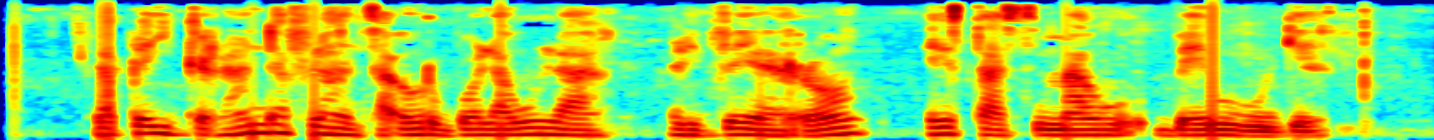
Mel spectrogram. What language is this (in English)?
Esperanto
